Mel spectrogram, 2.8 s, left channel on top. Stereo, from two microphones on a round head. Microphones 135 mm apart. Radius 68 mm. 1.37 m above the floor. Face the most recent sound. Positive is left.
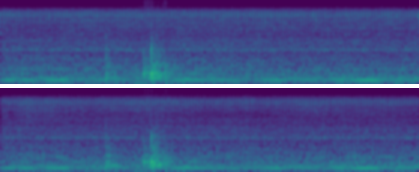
turn(degrees=15)  # may be behind; listen again after turning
